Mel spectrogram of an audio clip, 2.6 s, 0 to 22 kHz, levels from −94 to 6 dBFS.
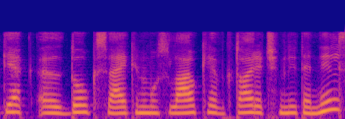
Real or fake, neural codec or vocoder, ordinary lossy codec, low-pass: fake; codec, 16 kHz, 0.8 kbps, ZipCodec; MP3, 64 kbps; 7.2 kHz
